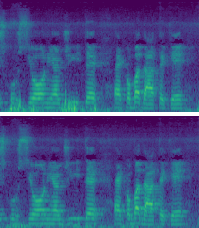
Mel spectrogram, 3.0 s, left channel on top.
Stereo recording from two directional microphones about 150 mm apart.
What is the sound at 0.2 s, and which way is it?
Speech, 5° left (ahead or behind).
